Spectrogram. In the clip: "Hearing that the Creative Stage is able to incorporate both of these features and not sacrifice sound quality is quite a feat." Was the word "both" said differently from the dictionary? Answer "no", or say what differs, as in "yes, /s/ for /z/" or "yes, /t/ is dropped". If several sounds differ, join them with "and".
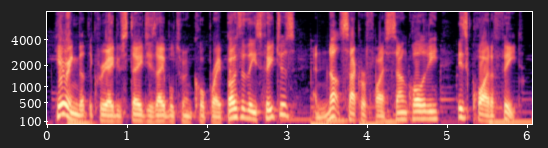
no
